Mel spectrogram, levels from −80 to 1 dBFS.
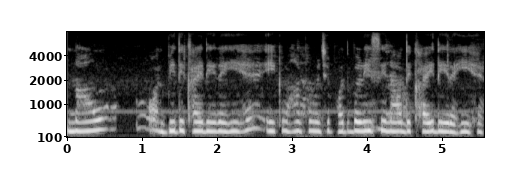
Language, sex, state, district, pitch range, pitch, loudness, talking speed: Hindi, female, Bihar, Jamui, 245-265 Hz, 255 Hz, -13 LUFS, 215 wpm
